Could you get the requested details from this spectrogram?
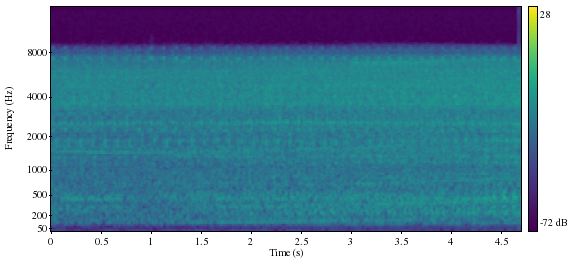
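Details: Manual car on a test drive in Quezon City, microphone in the engine bay: under acceleration a rough, rattly undertone rides over the engine drone; suspected engine knock when accelerating.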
